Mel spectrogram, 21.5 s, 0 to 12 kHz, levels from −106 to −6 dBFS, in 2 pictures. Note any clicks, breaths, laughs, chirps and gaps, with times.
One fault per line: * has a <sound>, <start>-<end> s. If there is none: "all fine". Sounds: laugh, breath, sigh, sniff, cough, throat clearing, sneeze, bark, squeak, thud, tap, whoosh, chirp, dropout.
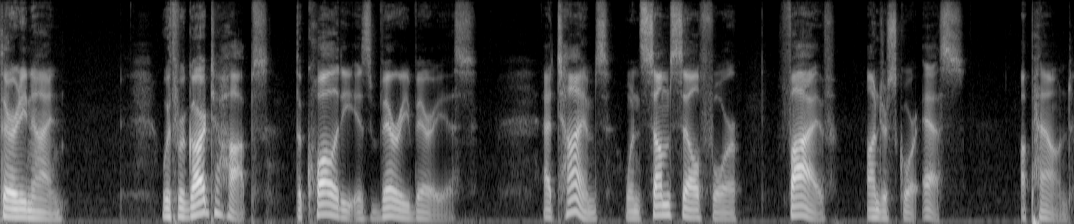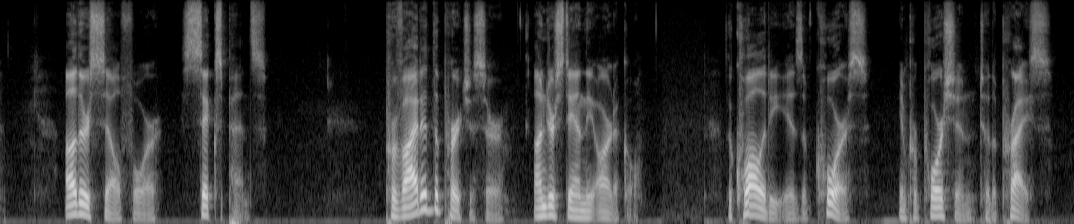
all fine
